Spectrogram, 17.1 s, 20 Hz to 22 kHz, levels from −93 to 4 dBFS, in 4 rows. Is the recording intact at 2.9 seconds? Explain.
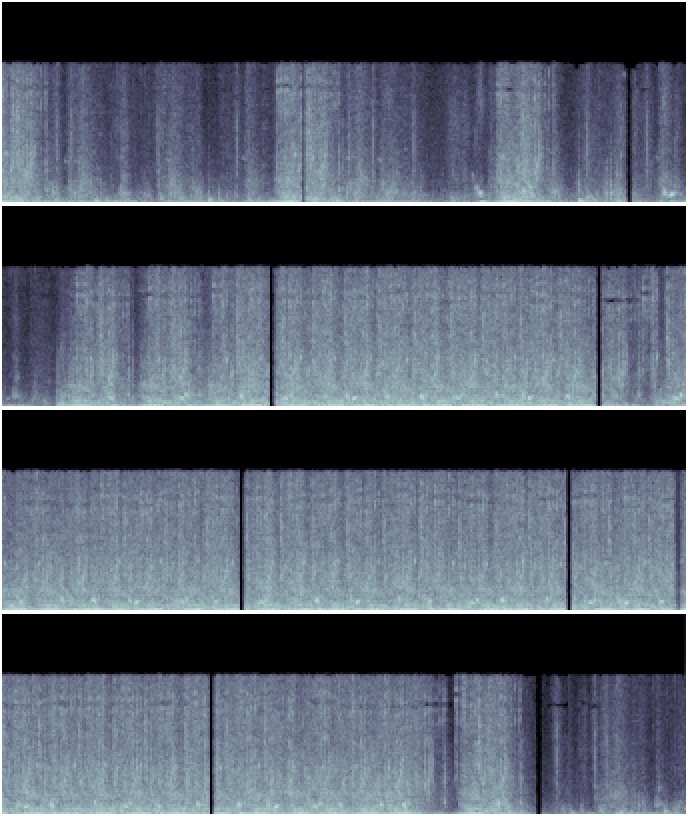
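Yes, the audio is intact at 2.9 seconds, with no dropout, click, distortion or other fault at that moment.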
